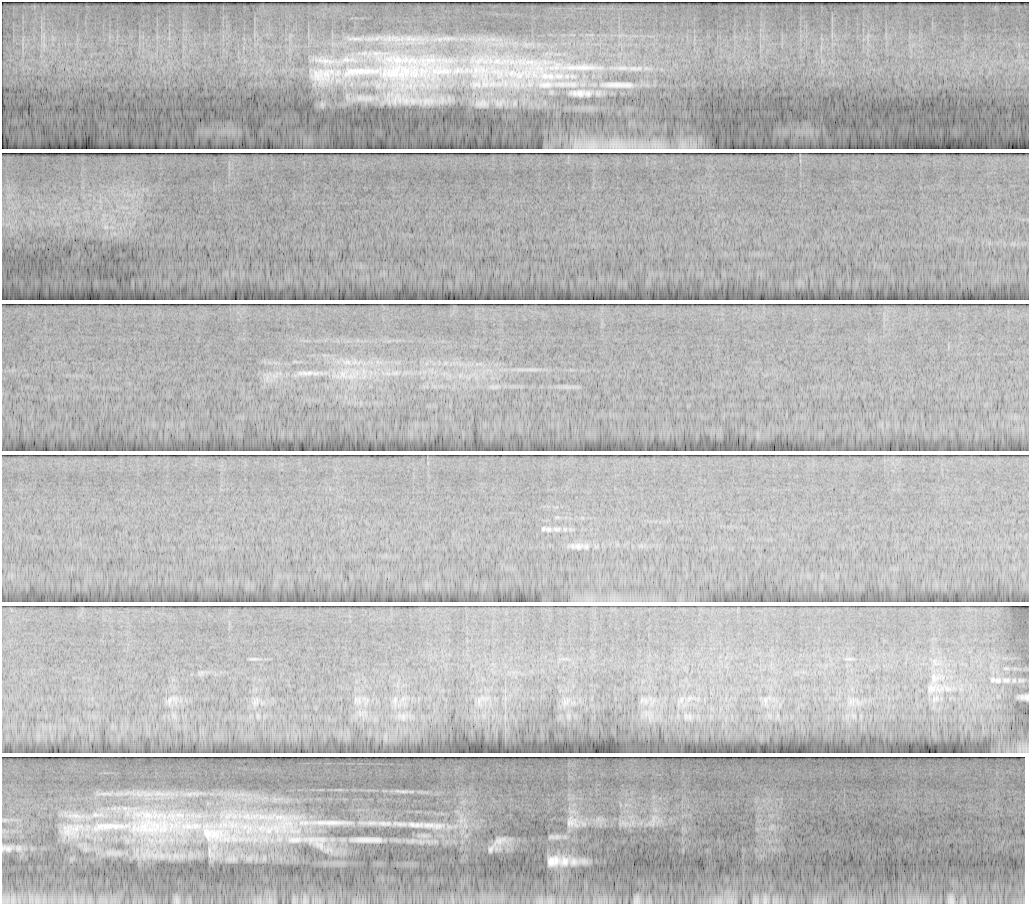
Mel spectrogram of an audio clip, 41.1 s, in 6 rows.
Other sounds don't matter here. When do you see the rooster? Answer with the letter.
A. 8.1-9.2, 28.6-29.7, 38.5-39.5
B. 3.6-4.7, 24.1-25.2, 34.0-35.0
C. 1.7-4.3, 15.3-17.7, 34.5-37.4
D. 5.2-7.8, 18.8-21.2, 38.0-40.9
C.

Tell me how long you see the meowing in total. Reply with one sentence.
The meowing can be heard for 3 seconds in total.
